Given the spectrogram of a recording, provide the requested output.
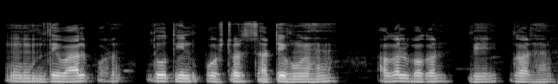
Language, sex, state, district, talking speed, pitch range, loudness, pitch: Hindi, male, Bihar, Patna, 130 wpm, 130-145 Hz, -18 LUFS, 140 Hz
